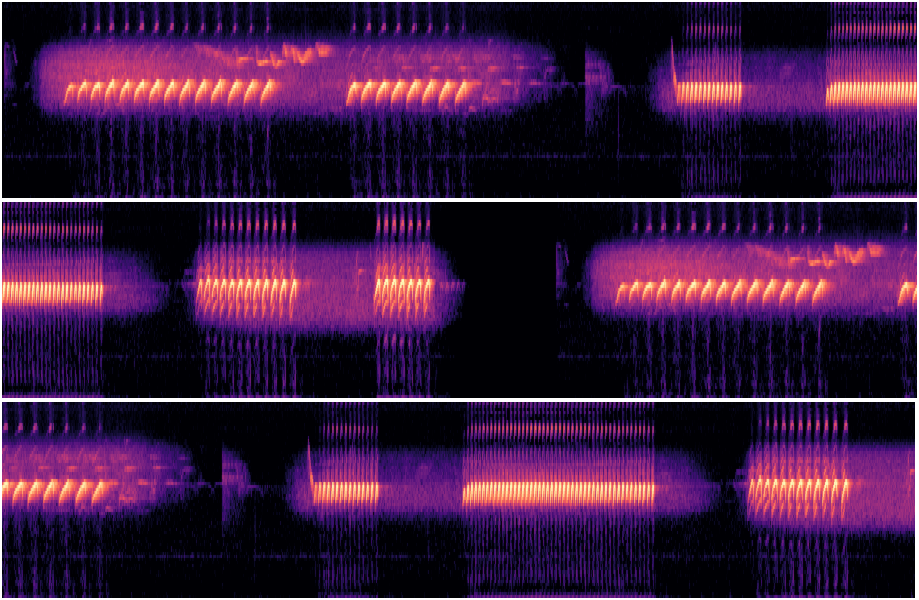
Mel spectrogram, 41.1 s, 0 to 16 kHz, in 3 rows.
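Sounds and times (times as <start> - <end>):
woodpecker bird calls: 1.0 - 7.6, 10.0 - 11.1, 12.4 - 15.3, 16.6 - 18.2, 19.3 - 20.2, 23.0 - 30.1, 32.0 - 33.2, 34.4 - 37.6, 38.5 - 41.1.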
